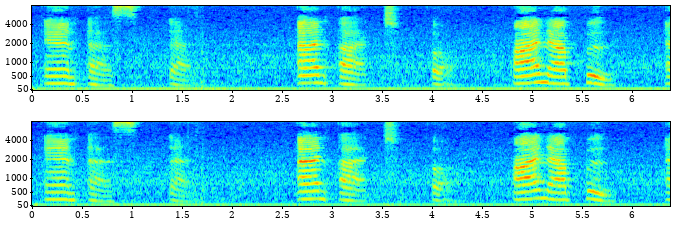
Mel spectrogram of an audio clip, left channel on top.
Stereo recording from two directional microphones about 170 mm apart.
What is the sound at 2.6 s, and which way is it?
Speech, 30° left (ahead or behind).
